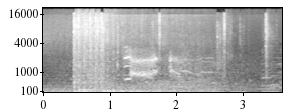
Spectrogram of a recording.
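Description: A burst of rapid gunfire from an 11mm round weapon in the video game Starfield, loud sustained shots with a whining mechanical tone in the middle, tapering into scattered pops.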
